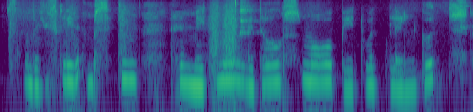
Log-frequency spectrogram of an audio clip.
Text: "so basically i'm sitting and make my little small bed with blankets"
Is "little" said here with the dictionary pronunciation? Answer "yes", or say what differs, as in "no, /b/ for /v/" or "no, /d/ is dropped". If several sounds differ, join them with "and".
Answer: yes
